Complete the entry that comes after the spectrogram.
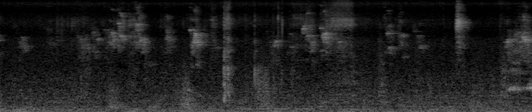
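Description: Faint chirping of small birds, with a couple of sharp light clicks.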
